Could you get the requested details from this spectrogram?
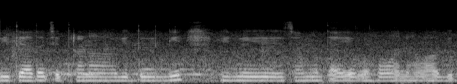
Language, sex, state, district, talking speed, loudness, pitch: Kannada, female, Karnataka, Chamarajanagar, 80 wpm, -18 LUFS, 175 Hz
